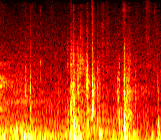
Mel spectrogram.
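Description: White storage-unit drawers being handled: one slides shut and the next is tugged at, scraping, with a few light knocks, a drawer that sticks rather than opening freely.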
